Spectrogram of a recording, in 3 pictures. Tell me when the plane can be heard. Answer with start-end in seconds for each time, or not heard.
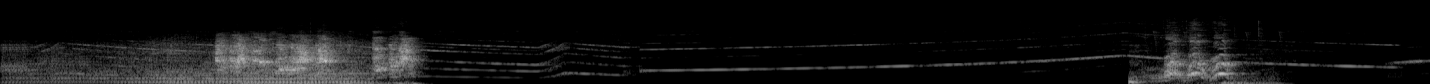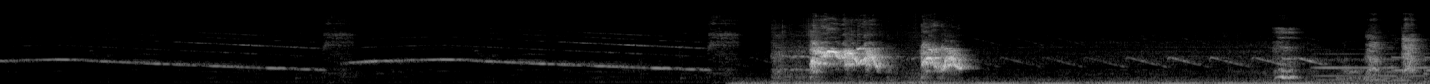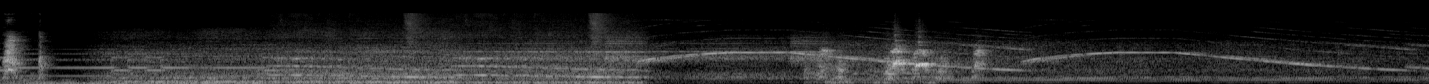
0.0-3.8, 29.4-42.8.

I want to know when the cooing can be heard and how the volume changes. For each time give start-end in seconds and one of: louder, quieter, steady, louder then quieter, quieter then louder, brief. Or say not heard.
not heard.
